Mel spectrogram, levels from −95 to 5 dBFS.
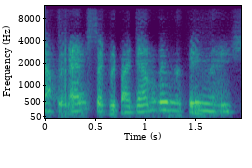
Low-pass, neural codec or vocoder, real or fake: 10.8 kHz; codec, 44.1 kHz, 0.9 kbps, DAC; fake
